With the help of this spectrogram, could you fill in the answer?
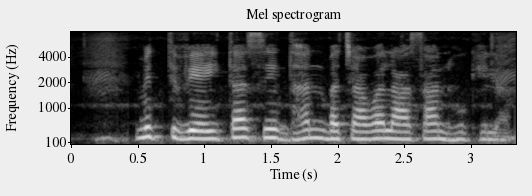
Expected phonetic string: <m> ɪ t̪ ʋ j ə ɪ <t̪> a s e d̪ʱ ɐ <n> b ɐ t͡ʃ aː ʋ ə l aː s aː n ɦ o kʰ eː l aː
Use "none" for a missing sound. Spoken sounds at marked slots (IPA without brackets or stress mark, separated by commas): m, t̪, n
